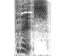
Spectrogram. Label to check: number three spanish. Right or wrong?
Right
